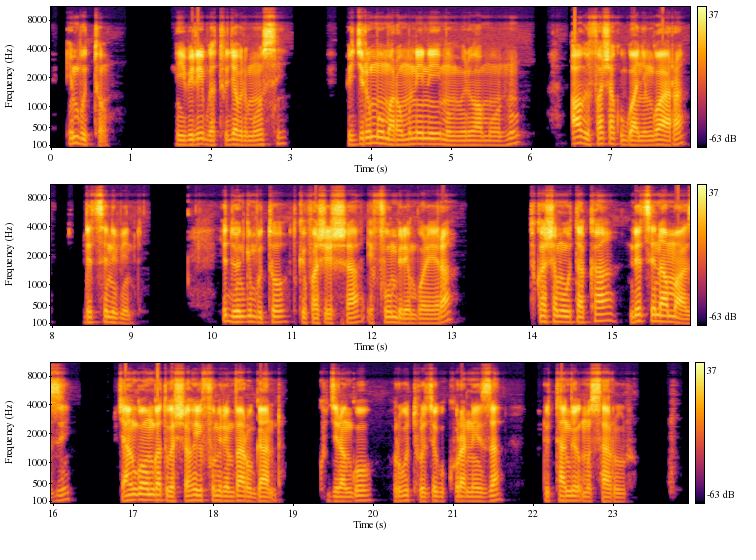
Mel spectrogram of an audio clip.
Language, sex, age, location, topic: Kinyarwanda, male, 18-24, Nyagatare, agriculture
